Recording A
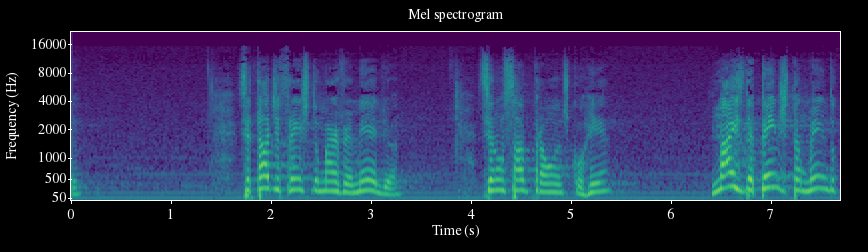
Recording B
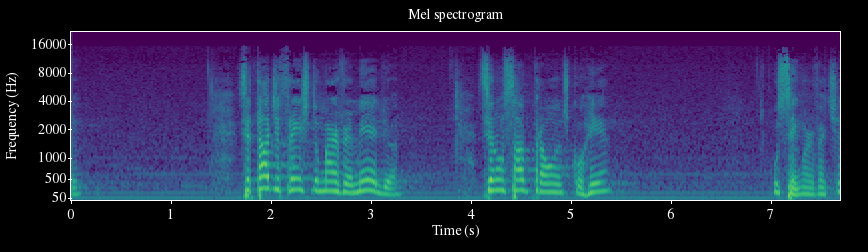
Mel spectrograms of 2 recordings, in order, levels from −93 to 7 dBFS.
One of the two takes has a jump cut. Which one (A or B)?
A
